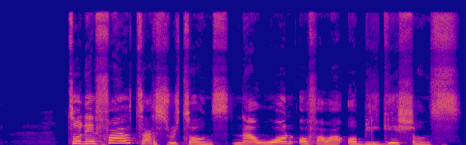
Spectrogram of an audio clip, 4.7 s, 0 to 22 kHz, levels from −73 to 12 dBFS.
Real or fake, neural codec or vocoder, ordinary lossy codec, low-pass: real; none; none; none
